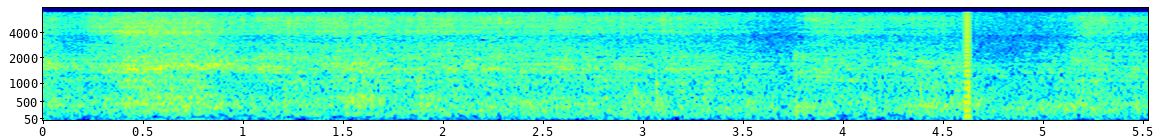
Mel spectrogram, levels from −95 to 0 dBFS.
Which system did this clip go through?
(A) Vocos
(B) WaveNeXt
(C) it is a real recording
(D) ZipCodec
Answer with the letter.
C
